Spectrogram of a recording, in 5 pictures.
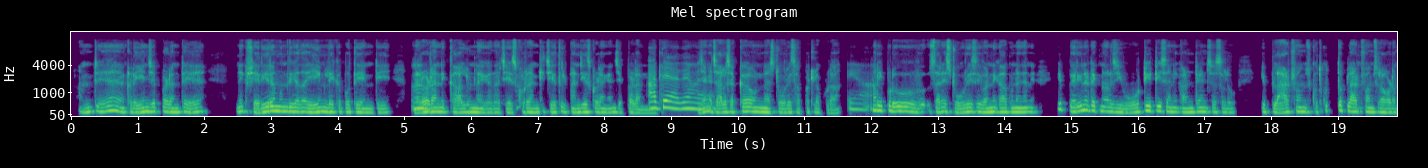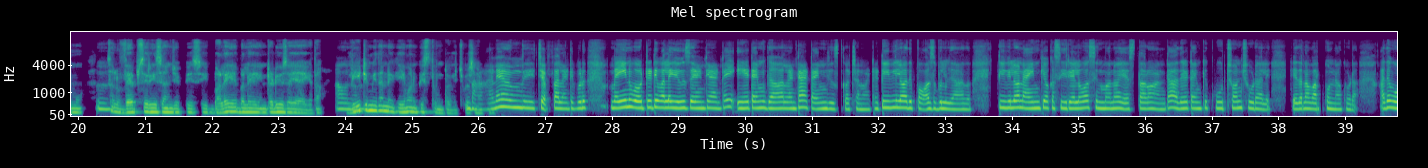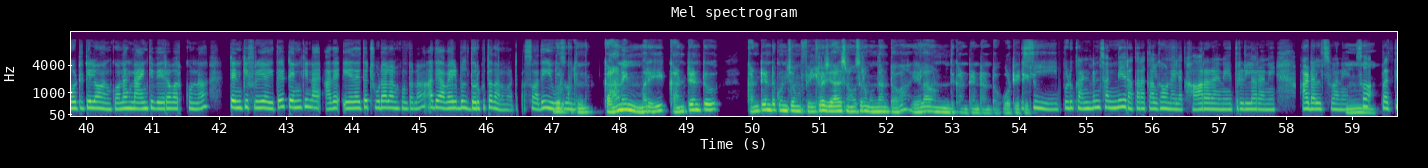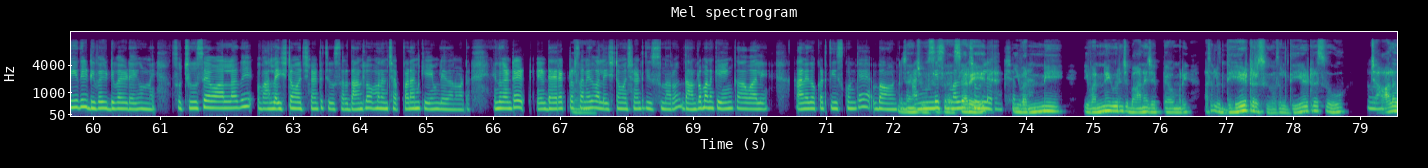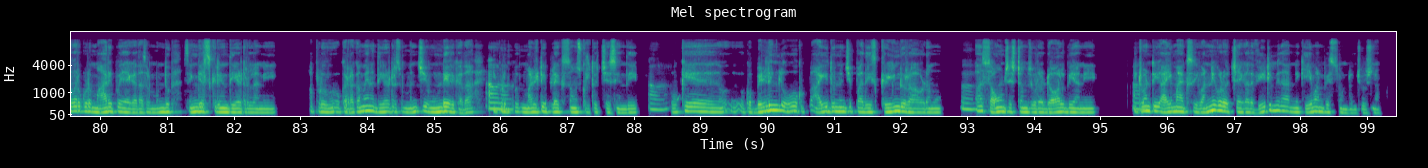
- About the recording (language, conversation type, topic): Telugu, podcast, సినిమా రుచులు కాలంతో ఎలా మారాయి?
- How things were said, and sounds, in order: tapping; in English: "స్టోరీస్"; in English: "స్టోరీస్"; in English: "టెక్నాలజీ ఓటీటీస్"; in English: "కంటెంట్స్"; in English: "ప్లాట్‌ఫార్మ్స్"; in English: "ప్లాట్‌ఫార్మ్స్"; in English: "వెబ్ సిరీస్"; in English: "ఇంట్రొడ్యూస్"; other background noise; in English: "మెయిన్ ఓటీటీ"; in English: "యూజ్"; in English: "టైమ్"; in English: "టైమ్"; in English: "పాజిబుల్"; in English: "నైన్‌కి"; in English: "సీరియల్"; in English: "టైమ్‌కి"; in English: "వర్క్"; in English: "ఓటీటీలో"; in English: "నైన్‌కి"; in English: "వర్క్"; in English: "టెన్‌కి ఫ్రీ"; in English: "టెన్‌కి"; in English: "అవైలబుల్"; in English: "సో"; in English: "యూజ్"; in English: "ఫిల్టర్"; in English: "కంటెంట్"; in English: "ఓటీటీలో?"; in English: "సీ"; in English: "కంటెంట్స్"; in English: "లైక్ హారర్"; in English: "థ్రిల్లరని, అడల్ట్స్"; in English: "సో"; in English: "డివైడ్"; in English: "సో"; laughing while speaking: "వాళ్ళ ఇష్టం ఒచ్చినట్టు చూస్తారు"; in English: "డైరెక్టర్స్"; in English: "యాక్చువల్‌గ"; in English: "థియేటర్స్"; in English: "థియేటర్స్"; in English: "సింగిల్ స్క్రీన్ థియేటర్‌లని"; in English: "థియేటర్స్"; in English: "మల్టీప్లెక్స్"; in English: "బిల్డింగ్‌లో"; in English: "స్క్రీన్‌లు"; in English: "సౌండ్ సిస్టమ్స్"; in English: "డాల్బీ"; in English: "ఐమాక్స్"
